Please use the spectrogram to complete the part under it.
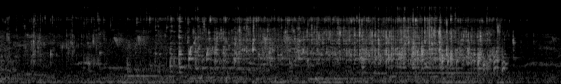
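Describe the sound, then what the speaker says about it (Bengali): Thin flattened rice (chira) being rinsed in water, heard as close splashing and swishing that builds gradually, then stops near the end. "এইবারে দেখুন এই চিড়েটাকে আমি ভালো করে 3 থেকে 4 বার মতো ধুয়ে নেব।"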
